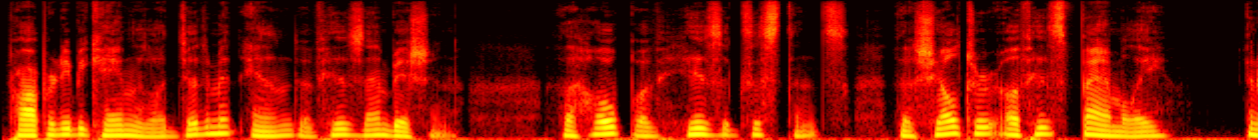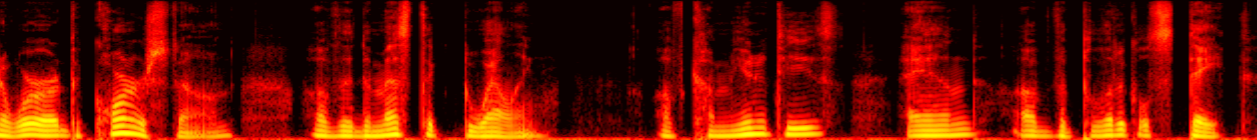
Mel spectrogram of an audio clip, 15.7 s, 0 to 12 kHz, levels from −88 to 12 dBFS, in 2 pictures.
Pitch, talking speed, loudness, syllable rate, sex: 120 Hz, 135 wpm, -19 LUFS, 5.1 syllables/s, male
